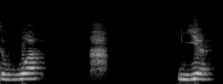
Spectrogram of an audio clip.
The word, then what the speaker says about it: why: is this tricky word if you try to sound it out you might think it says w h y but that's not quite right the W does say w but the H and the Y say I so this tricky word is why the last letter gives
